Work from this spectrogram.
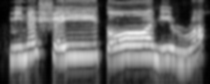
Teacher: नी, मीन शैतान, नून को रा के साथ मिलाएंगे मजबूती से और फतह को 1 सेकंड का वक्त देते हुए पढ़ेंगे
